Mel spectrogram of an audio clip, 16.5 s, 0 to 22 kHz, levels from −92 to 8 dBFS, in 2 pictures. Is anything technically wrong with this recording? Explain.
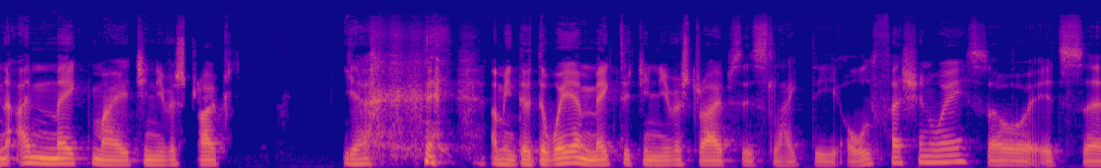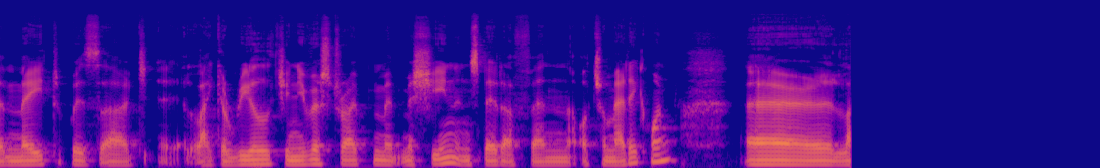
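Yes: the recording has a cut-off end. At 14.63 s the final buffers of speech were never written, so the capture stops partway through a sound. Instead of decaying naturally, the audio drops instantly to digital silence and stays there for the remaining stretch of the clip.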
